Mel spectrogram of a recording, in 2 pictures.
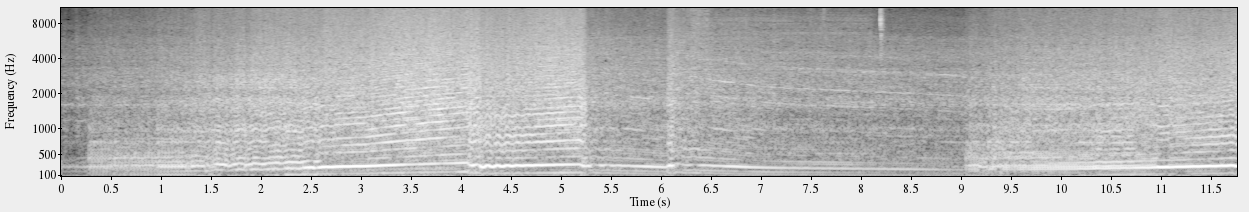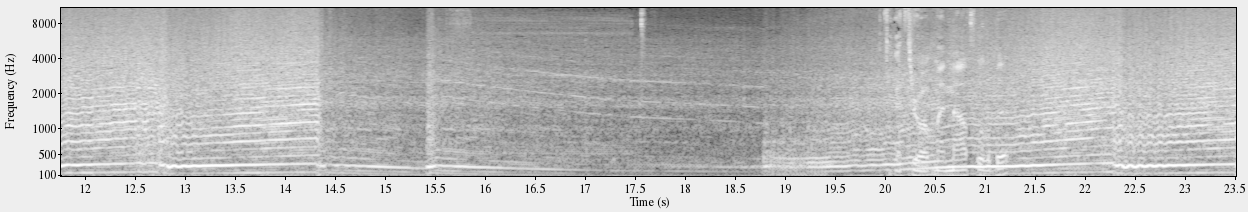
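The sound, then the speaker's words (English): A Ford GT's 3.5-liter twin-turbo V6 accelerating hard. The loud, raspy engine note climbs steadily in pitch, then drops sharply at each of several gear changes before climbing again. “here is the Ford GT, which is a 3.5 liter twin turbo V6 from episode 62 of the Marshall Pruitt podcast.”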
